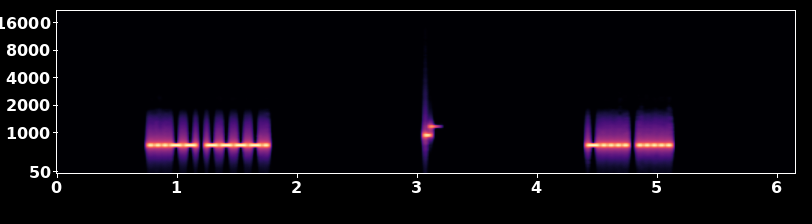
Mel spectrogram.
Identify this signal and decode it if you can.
Morse code, heard as a keyed tone, about 40 wpm, 700 Hz. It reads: 39 65
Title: Numbers - 2-Digit 40wpm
